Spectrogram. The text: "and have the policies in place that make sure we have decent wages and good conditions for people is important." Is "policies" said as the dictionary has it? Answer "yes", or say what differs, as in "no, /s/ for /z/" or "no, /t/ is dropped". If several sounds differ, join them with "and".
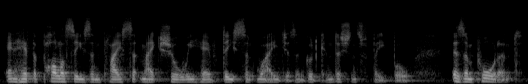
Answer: yes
